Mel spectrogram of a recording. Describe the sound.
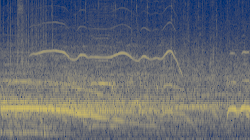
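A concert crowd cheers and applauds loudly for the opening acts, with dense clapping under shrill whistles and whoops that glide up and down, continuous throughout.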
